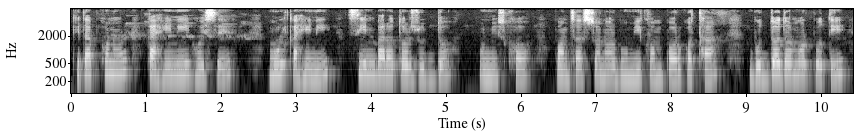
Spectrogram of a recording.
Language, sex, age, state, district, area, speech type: Assamese, female, 18-30, Assam, Sonitpur, rural, spontaneous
